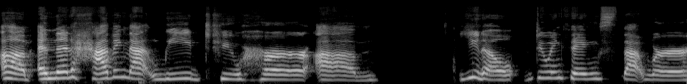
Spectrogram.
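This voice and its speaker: Speaking at a very slow pace, a woman uses a high pitch with ordinary pitch variation on a very clean recording with a silent background. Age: 30s. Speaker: book reviewer. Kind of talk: live stream book discussion. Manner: halting.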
